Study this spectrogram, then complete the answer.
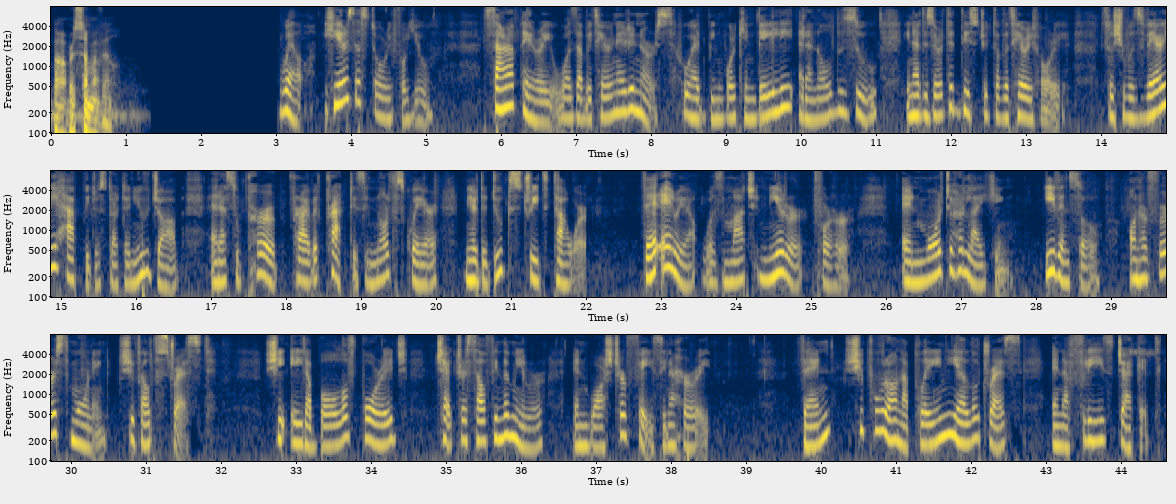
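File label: italy, International Dialects of English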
